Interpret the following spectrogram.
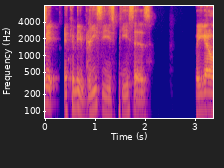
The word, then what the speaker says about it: Reese's Pieces: so it's kind of like it has it's pronounced reese's pieces it's not reese's pcs it's reese's well pcs is not a word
